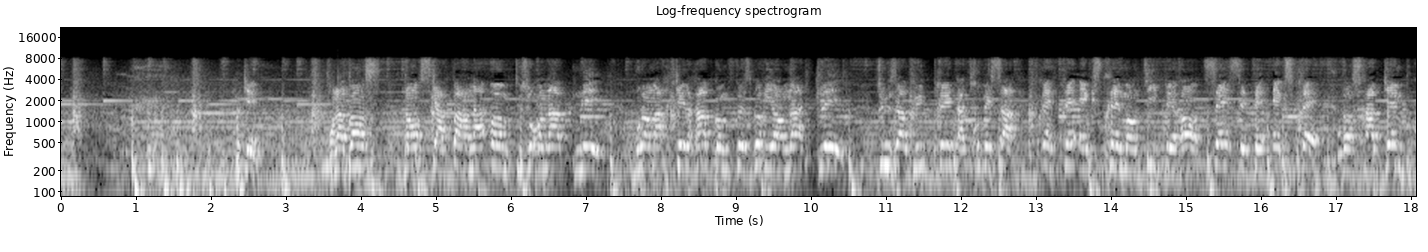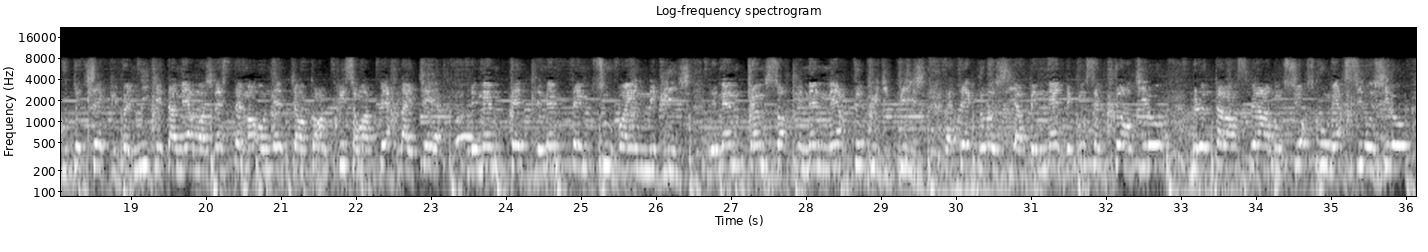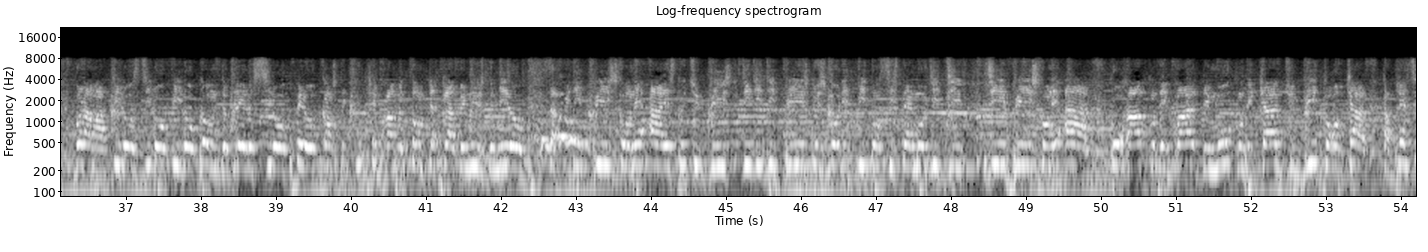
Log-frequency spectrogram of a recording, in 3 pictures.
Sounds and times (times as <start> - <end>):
Music: 0.0 - 54.2.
